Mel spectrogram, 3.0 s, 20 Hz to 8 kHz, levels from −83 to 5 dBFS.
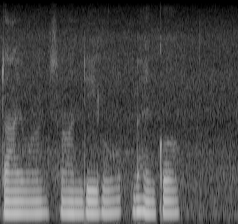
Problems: constant background noise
